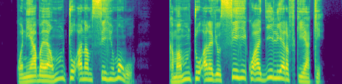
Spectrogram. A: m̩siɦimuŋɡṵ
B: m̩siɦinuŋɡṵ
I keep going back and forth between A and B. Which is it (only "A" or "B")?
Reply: A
